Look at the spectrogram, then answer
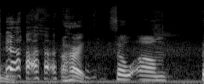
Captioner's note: laughs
